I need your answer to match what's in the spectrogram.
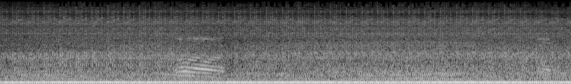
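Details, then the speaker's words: Ford 6.0 Powerstroke diesel on stock fuel with a newly fitted S369sxe non-VGT turbo: a steady, deep, even idle with a smooth low rumble and no misses or knocks. The owner says it now sounds like a 7.3, and it sounds healthy. "I can't get over how this thing sounds like a 7-3 maybe it's just me but it literally sounds like a 7-3 now"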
